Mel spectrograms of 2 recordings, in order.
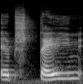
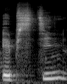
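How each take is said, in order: First: The second syllable has an E-like vowel. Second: The second syllable has an I-like vowel. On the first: "je vais dire Epstein ... E I se prononce E" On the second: "et pas Epstein ... et pas euh, I"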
